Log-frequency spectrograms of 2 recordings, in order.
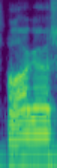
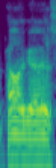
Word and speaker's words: Pelagos: So, now it just says Pelagos or Pelos, however you want to pronounce it, master chronometer and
